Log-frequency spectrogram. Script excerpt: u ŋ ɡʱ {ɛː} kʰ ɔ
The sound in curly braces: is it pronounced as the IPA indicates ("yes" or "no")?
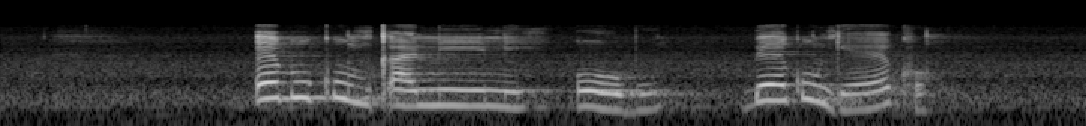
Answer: yes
